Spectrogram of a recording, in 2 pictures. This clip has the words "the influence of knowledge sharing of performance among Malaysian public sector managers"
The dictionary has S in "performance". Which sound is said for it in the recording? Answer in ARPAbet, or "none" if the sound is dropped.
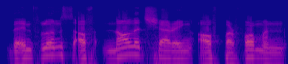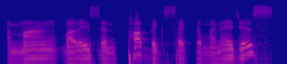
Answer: none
